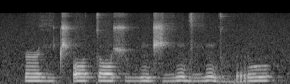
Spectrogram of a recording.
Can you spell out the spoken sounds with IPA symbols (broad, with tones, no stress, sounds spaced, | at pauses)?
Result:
ɹ e̤˧ t͡ʃʼ o˧ t o˧ ʃ ṳ˧ n d͡ʒ e̤˧˥ n d e̤˧˥ n d o̤˩ r u˥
